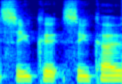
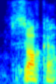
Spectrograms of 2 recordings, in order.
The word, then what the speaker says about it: Sokka: For me, the thing I really enjoyed about the episode is the relationship between Suko. Is it Suko? Sokka. How do you say it? Sokka.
